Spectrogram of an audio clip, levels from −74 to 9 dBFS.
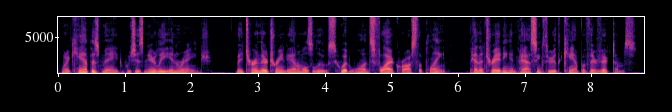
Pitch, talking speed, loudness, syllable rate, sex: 105 Hz, 220 wpm, -19 LUFS, 5.6 syllables/s, male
